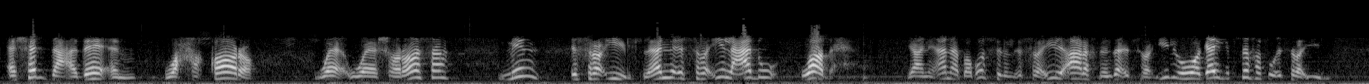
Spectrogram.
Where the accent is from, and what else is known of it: Egypt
